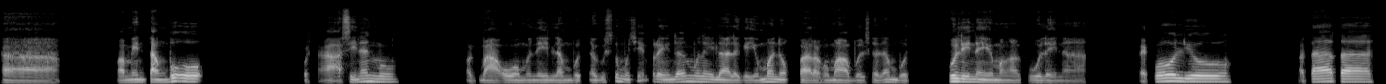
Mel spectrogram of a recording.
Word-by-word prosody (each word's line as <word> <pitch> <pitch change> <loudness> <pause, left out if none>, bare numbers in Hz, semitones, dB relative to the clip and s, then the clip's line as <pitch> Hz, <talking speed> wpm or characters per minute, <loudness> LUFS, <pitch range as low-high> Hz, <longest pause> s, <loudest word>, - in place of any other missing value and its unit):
ah, 85 -4 -3 0.6
pamintang-buo, 110 +8 +3 1.0
tapos - - -14
aasinan 135 +5 -1
mo. 125 -1 -2 0.8
'Pag 80 - -11
makuha 95 +2 0
mo 100 - -8
na 100 - -5
'yong 100 0 -5
lambot 95 +1 -5
na 100 - -6
gusto 110 +9 -7
mo, 120 - -3
siyempre 120 +3 -6
doon 125 +4 -1
mo 130 - -2
na 125 - -2
ilalagay 100 -5 -1
'yong 105 - -3
manok, 115 -4 0
para 90 -1 0
humabol 95 -1 -2
sa - - -10
lambot. 110 -4 -4 0.4
Huli 135 -3 +6
na 120 - 0
'yong 105 -1 0
mga 95 -1 -4
gulay 95 -2 -6
na 80 -3 -12 0.5
repolyo, 135 -2 +4 0.6
patatas, 125 -1 +3
105 Hz, 145 wpm, -24 LUFS, 95-130 Hz, 1.0 s, Huli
